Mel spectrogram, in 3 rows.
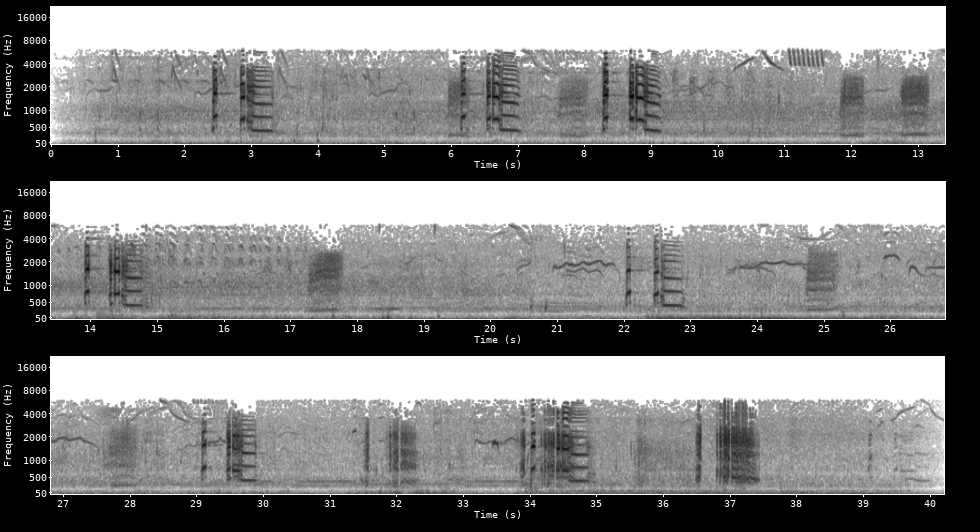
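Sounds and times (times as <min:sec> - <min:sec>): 
coscoroba swan calling: 0:02.4 - 0:04.1, 0:04.8 - 0:09.9, 0:11.8 - 0:13.2, 0:13.9 - 0:17.8, 0:20.5 - 0:30.6, 0:31.3 - 0:37.5.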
